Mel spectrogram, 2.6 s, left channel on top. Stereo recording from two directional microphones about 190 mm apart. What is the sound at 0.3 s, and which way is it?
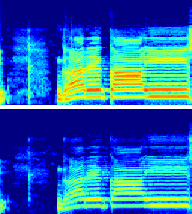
Mantra, 45° left (ahead or behind).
